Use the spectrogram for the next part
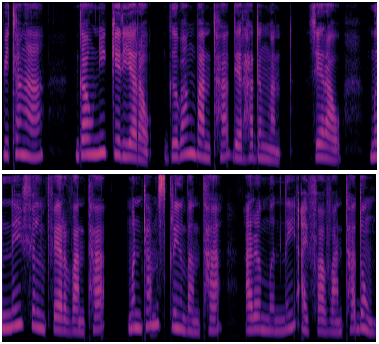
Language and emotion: Bodo, neutral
